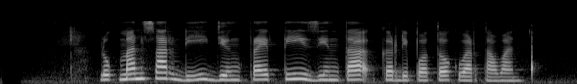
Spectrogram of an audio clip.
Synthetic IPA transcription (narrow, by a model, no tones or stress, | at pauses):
luk̚mansardid͡ʒɨŋpɾɛt̪izint̪akɨrdipɔt̪ɔkuwart̪awan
